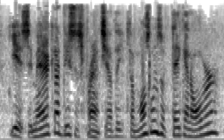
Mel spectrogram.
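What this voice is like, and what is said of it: Put-on French voice slipping Spanish. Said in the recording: “I keep going to my Spanish accent.”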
